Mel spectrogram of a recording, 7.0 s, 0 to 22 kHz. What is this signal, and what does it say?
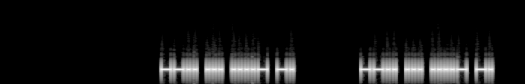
Morse code, heard as a keyed tone, about 28 wpm, 700 Hz. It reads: ZS4N ZS4N
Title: DXCC-100 Call Signs - 4 Characters - Repeated 3x - 28wpm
